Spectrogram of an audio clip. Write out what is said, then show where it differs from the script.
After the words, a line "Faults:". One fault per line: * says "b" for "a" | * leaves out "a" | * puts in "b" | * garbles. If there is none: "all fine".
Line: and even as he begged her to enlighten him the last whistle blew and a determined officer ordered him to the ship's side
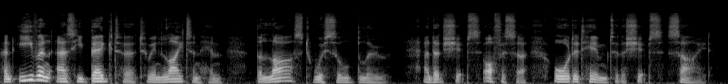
and even as he begged her to enlighten him the last whistle blew and a ship's officer ordered him to the ship's side
Faults:
* says "ship's" for "determined"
